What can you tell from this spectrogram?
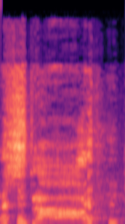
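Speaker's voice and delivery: very high, loud imitated shriek; hammed-up scream through laughter; mock scream. Son imitating mom begging him to stop, mock scream. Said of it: "but I was screaming".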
